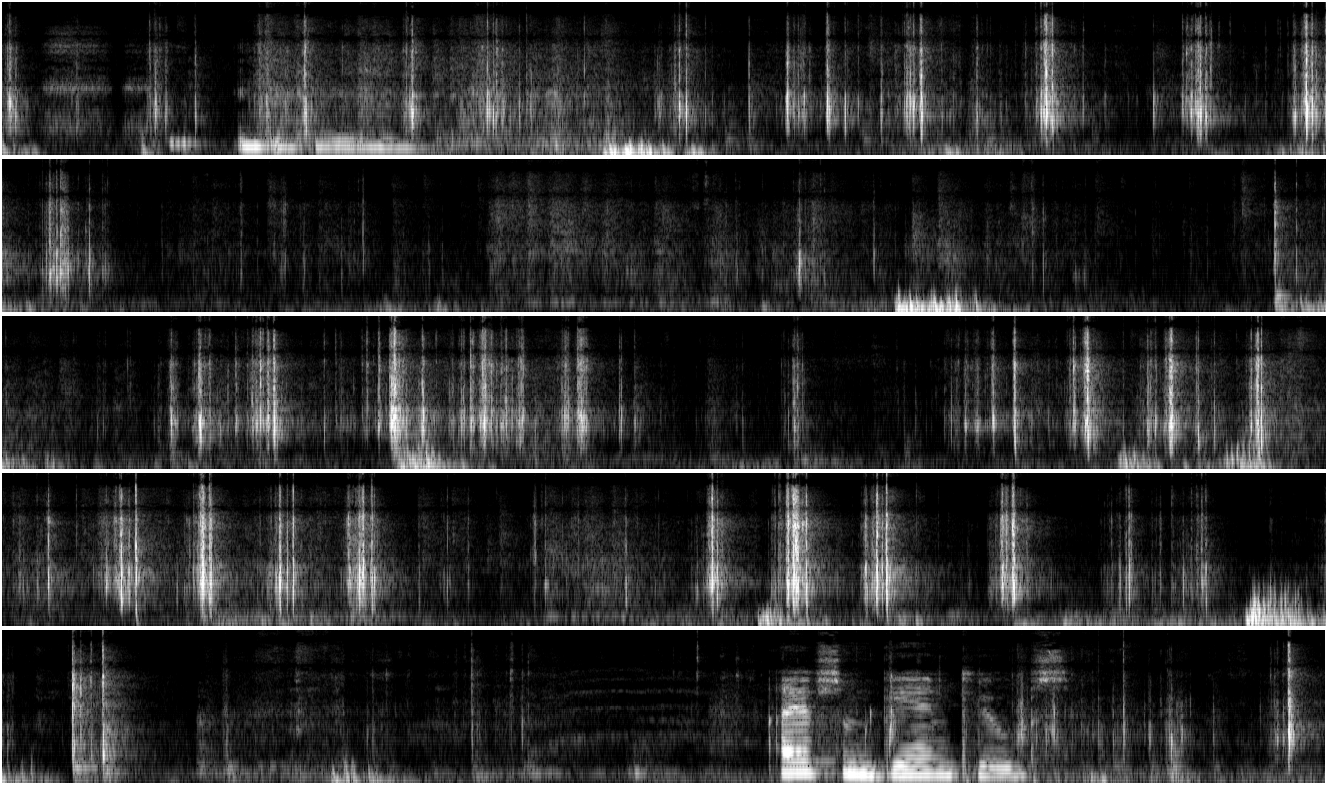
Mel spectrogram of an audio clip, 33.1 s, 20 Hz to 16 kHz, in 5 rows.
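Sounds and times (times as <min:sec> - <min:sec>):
puzzle cube clicking as turned: 0:00.0 - 0:08.5, 0:12.9 - 0:27.2, 0:30.9 - 0:33.0.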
